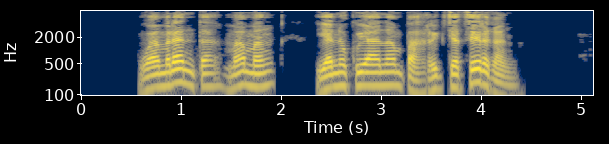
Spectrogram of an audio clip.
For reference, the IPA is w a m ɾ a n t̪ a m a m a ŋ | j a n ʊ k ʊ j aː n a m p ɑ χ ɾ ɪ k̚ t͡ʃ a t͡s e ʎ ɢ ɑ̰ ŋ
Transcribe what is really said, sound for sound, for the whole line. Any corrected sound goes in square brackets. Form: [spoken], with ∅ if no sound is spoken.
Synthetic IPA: w a m ɾ a n t̪ a m a m a ŋ | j a n ʊ k ʊ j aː n a m p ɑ χ ɾ ɪ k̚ t͡ʃ a t͡s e [ɾ] ɢ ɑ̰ ŋ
